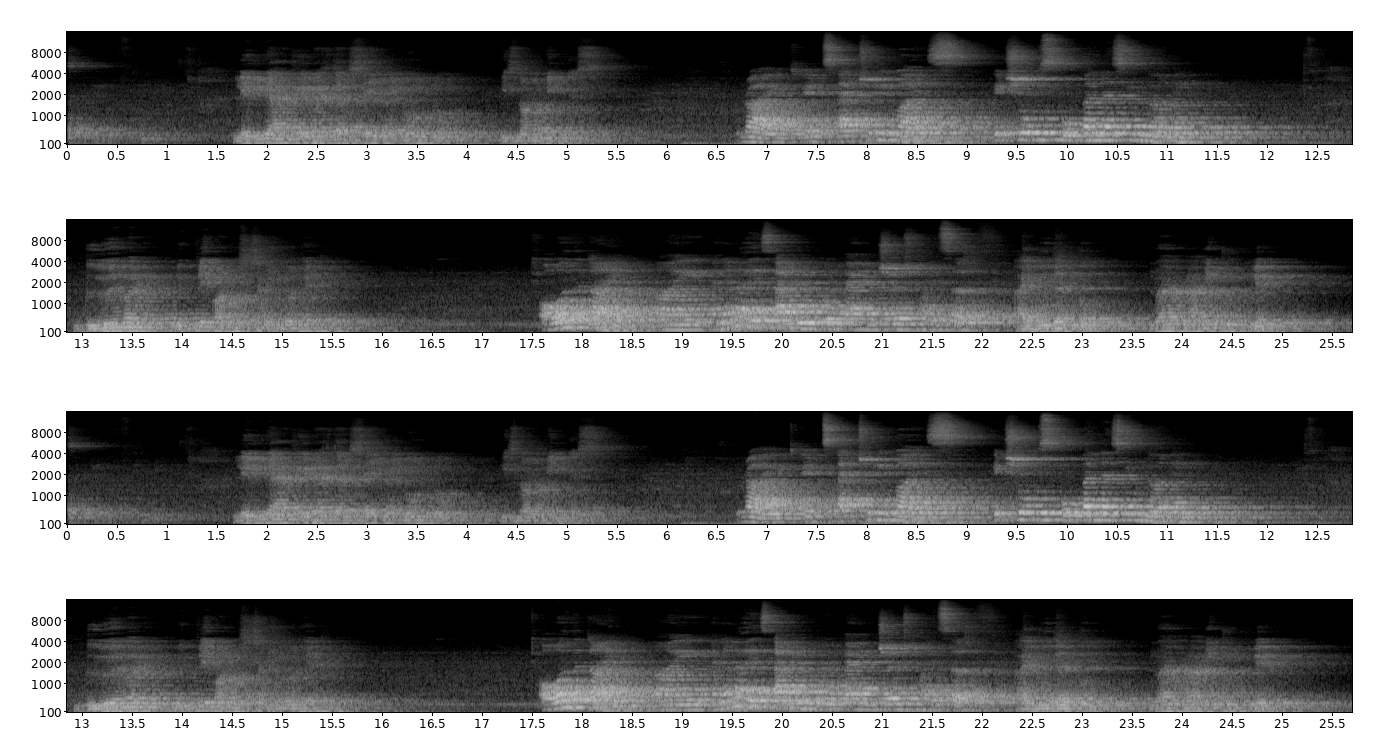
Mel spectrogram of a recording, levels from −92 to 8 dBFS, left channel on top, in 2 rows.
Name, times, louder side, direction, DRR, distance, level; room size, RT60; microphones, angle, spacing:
voice 1, 1.7-3.8 4.3-5.3 12.6-15.3 22.3-23.2 23.7-25.0, left 1 dB, 30° left, -9 dB, 0.5 m, -30 dB
voice 2, 6.7-8.6 9.4-11.2 17.6-21.9, equal, 30° right, -10 dB, 0.7 m, -24 dB
6.5 x 2.9 x 2.7 m, 2.9 s
head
